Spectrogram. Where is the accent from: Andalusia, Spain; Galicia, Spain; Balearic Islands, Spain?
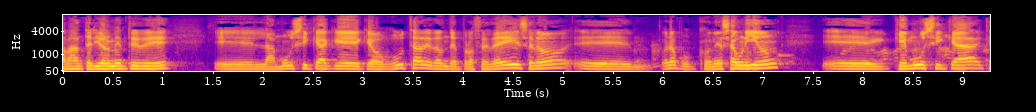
Andalusia, Spain; Ubrique; porque soy de aquí, de Ubrique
